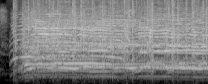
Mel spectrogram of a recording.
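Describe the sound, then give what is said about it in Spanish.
A large crowd cheers loudly and continuously for the goalkeepers of Mazatlán and Tigres, a dense roar of many voices that swells in right away and holds steady for a couple of seconds, with sustained tonal shouts riding on top. “Así que una porra para los porteros, tanto del Mazatlán como de Tigres.”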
